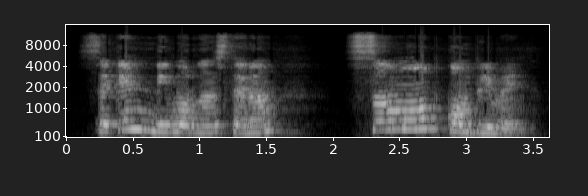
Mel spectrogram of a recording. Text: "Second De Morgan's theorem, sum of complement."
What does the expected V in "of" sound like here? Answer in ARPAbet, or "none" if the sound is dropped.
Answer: P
